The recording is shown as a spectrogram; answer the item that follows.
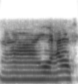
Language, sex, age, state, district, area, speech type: Hindi, female, 60+, Uttar Pradesh, Sitapur, rural, conversation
